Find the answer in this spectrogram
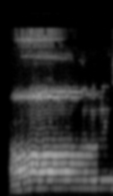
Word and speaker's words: ओम: ओम का उच्चारण करेंगे दीर्घ ओम का उच्चारण ओ और म ओ ओ ओम देव शांति अंतरिक्ष गुम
